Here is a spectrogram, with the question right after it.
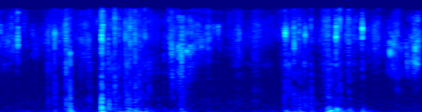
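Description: A purple open-grid gel cushion made of hyper-elastic polymer is stretched wide and squeezed by fingers, giving soft sticky crackling and tearing-like squishes with dull low thumps. Bursts of bright crinkly detail come and go between quieter moments, each squeeze ending quickly with almost no ring.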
